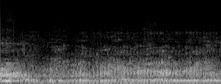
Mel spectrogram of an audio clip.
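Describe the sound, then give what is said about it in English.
Two savanna elephants greet each other in Zimbabwe with deep, continuous harmonic rumbles that overlap at a steady, fairly loud level throughout. “That is a recording of two savanna elephants greeting each other in Zimbabwe.”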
